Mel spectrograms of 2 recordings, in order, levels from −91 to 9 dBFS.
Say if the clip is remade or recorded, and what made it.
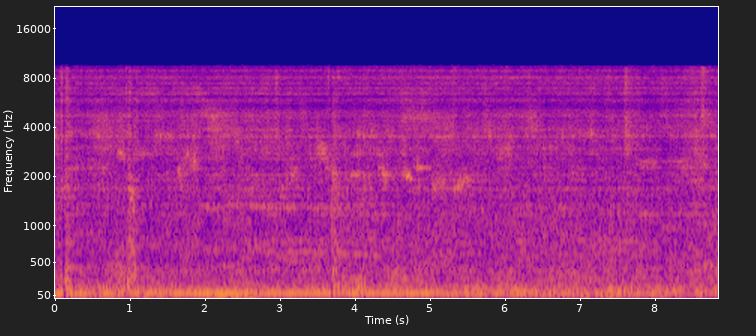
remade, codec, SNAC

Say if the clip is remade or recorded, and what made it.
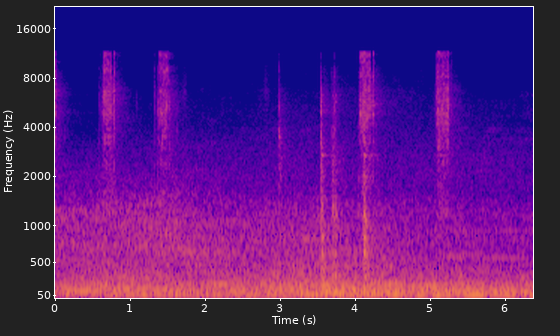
recorded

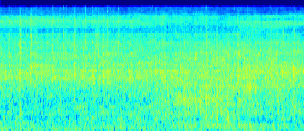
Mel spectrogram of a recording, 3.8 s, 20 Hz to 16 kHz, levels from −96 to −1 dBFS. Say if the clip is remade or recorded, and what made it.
remade, vocoder, BigVGAN v2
